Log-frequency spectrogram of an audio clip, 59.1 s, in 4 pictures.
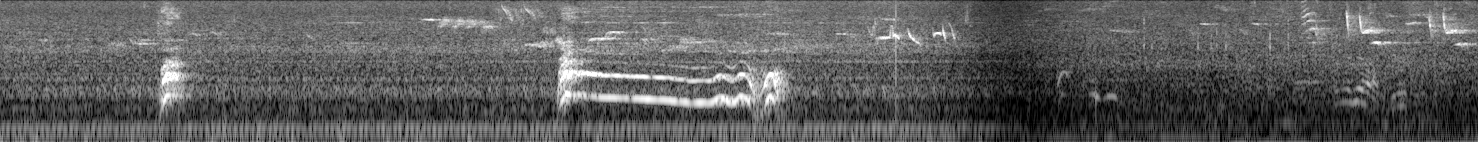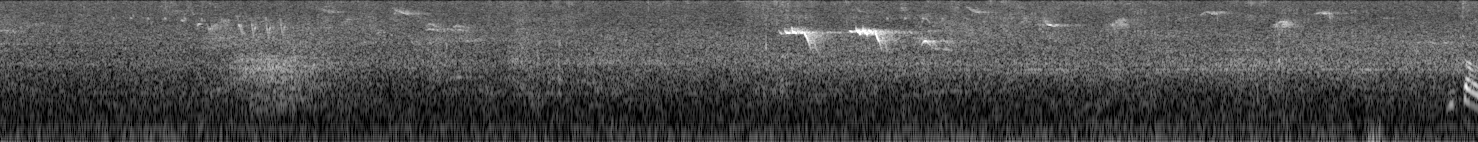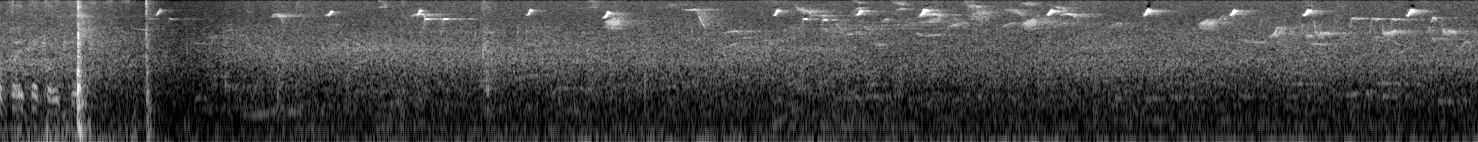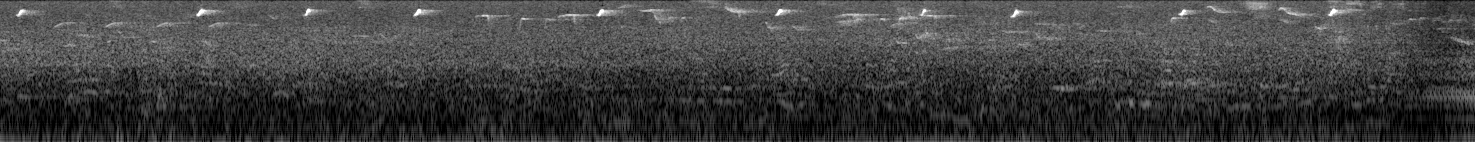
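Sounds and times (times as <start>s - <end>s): steady low rumble: 0.0s - 42.1s, 53.1s - 59.0s
small bird chirping: 36.5s - 45.2s, 48.4s - 54.8s, 56.0s - 59.0s.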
